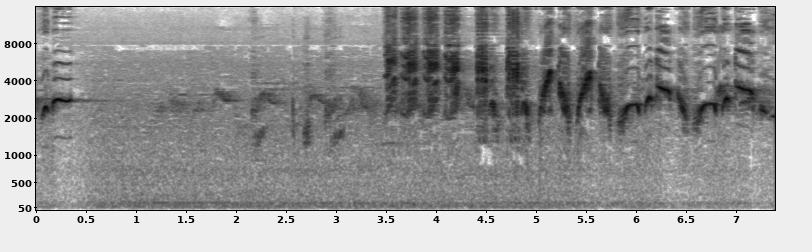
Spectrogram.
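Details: Tame caged wambi singing lively, used as a master song to lure and train other caged wambi; high whistled, wavering notes, some rising and falling, then a fast run of bright chirps repeated about twice a second.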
